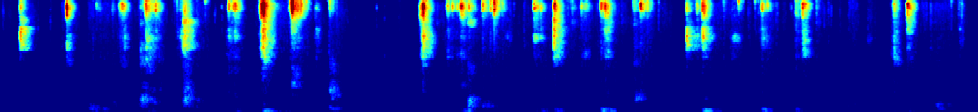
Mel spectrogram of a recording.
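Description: A small, solid, crumbly white and purple dried soap chunk is held in the fingers while a metal blade is pushed in to cut, crack and crush it. About nineteen short, bright crackles and snaps are heard, mostly high and dry with little low end, in two runs separated by a brief pause.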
